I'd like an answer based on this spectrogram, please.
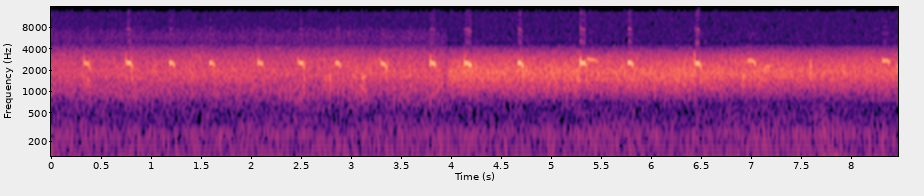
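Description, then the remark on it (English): A piping plover gives a long series of short, clear peeping whistles, evenly spaced about twice a second, moderately loud over a constant hiss of background noise, with no voices. “The piping part of the name of the piping plover refers to its melodious peeping whistle.”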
